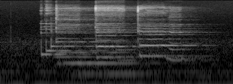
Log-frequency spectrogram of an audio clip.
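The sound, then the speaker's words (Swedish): An electronic chime from an information screen at a small train station rings out: a short run of bright, sustained tones stepping in sequence, with sharp accents, lingering over a quiet low hum. “Så kan du sitta på en liten tågstation och vänta. Och från ett hörn, en skärm du inte ens har sett, för att de har flera olika överallt, så hör du bara i det tysta.”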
